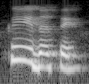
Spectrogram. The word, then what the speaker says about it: кидати: там склад слід пам'ятати наголошуємо на перший склад такі дієслова кидати сердити слинити хльосати вудити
